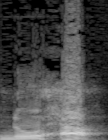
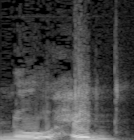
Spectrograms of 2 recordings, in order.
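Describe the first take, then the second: First: The word ends with an 'a' sound. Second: The word ends with an 'in' sound. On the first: The speaker calls it wrong. "Don't say Nuha" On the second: The speaker calls it right. "That's why we say Nuhin"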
